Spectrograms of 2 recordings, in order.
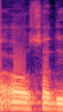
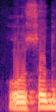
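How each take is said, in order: First: औषधि with a final short i; correct form. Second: औषध ending on the consonant; wrong form. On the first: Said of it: "औषध नहीं होता". (औषधि, अंत में इ के साथ) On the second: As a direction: say औषध with no final i, pitch lifted. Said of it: "औषधि होता है". (औषध, अंत में इ के बिना) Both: Shown as a demonstration.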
